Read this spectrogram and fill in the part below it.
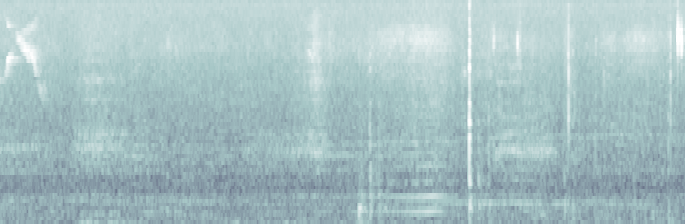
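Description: Honeybees buzzing around an open top bar hive during an inspection, a faint, steady swarm hum with individual bees droning past close by and a few light knocks and clicks.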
